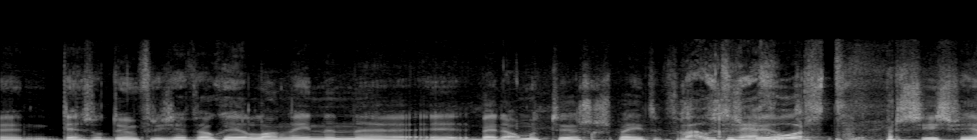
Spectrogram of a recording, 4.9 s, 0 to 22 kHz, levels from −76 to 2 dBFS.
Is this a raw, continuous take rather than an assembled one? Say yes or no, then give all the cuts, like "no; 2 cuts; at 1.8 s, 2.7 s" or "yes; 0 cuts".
yes; 0 cuts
